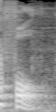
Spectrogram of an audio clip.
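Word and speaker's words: foe: देख रहे हो ना फॉय इसको बोलते हैं फॉय इसमें ए जो है साइलेंट होता है और फोर का मतलब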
